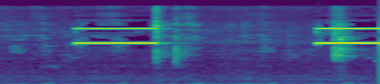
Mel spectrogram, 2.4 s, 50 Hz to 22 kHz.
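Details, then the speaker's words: Tronic Alfa 800 W studio monoblock flash, after repair of erratic power calibration and output drop from a failed prior service; full power, fired by trigger with modeling lamp at full: sharp pop, then clean half-second beep about every 1.5 s. Normal firing and recharge. "Ya udah oke itu om suaranya kedengeran ya full powernya ini"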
